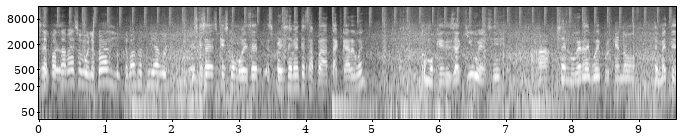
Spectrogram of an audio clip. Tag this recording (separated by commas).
shot football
